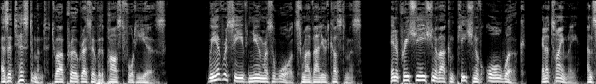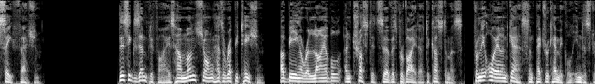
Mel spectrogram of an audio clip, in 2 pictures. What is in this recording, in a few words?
UK English Corporate; Male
